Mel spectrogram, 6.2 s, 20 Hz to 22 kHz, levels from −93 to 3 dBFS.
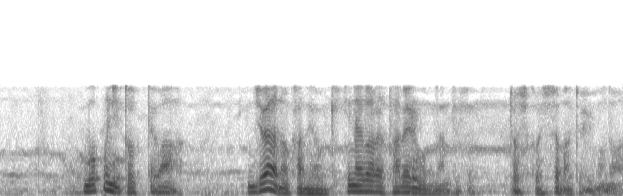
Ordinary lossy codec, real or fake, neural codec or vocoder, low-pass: none; fake; codec, 16 kHz, 2 kbps, FreqCodec, larger model; 3.6 kHz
